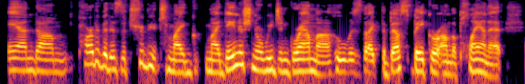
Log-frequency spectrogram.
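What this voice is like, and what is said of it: Nasal Wisconsin accent. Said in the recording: “you can still hear that accent, Wisconsin. I still have that nasal accent.”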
